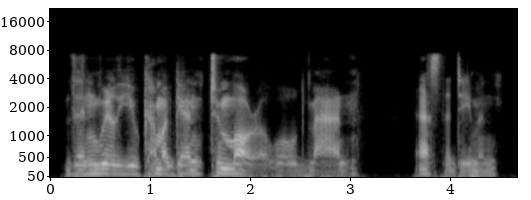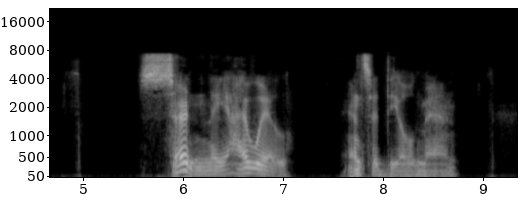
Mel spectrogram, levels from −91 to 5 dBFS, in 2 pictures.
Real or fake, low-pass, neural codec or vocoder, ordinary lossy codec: real; 7.2 kHz; none; AAC, 48 kbps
